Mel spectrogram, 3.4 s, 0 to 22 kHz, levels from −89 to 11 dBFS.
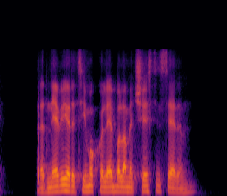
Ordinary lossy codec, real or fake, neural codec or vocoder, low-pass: none; fake; codec, 16 kHz, about 1 kbps, DyCAST, with the encoder's durations; none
